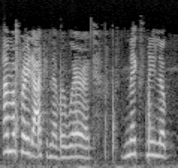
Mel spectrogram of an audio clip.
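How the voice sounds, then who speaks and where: High-voiced polite young lady, acted on old radio. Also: fast talker, close to an everyday voice. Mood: polite, chatty. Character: polite, anxious female friend in a small town. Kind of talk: 1940s radio drama acting. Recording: muffled, faintly noisy vintage radio recording.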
